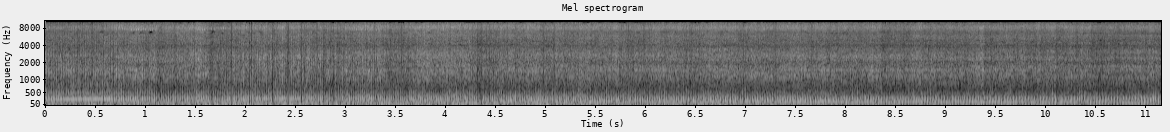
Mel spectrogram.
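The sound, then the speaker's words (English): A supermoto motorcycle, effectively a light dirt bike, cruises on the road at slow speed. Its engine gives a loud, steady, low mechanical drone with a clattering texture for the whole stretch. “just cruising on the road at a slower speed, and that's definitely not what the supermoto likes to do.”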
